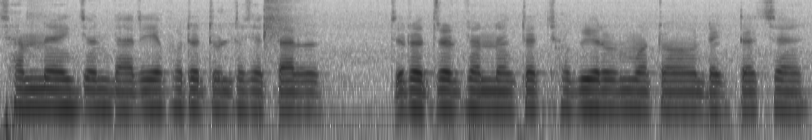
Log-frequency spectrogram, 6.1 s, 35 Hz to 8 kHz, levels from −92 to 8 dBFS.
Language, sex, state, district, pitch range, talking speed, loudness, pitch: Bengali, male, Tripura, West Tripura, 115-120 Hz, 110 wpm, -16 LUFS, 120 Hz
